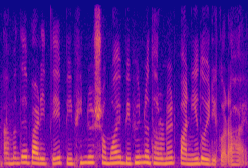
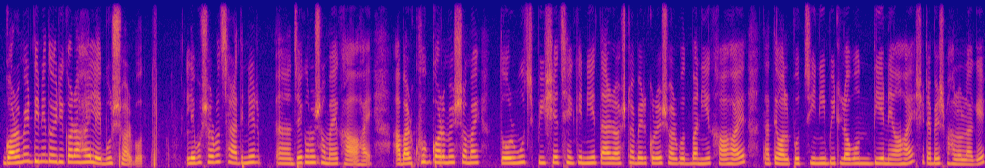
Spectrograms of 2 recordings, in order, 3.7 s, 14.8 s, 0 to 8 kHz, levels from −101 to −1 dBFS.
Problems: background sounds at intervals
